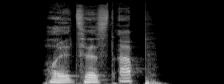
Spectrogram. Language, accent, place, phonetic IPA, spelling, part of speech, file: German, Germany, Berlin, [bəˌt͡søːɡə ˈaɪ̯n], bezöge ein, verb, De-bezöge ein.ogg
- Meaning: first/third-person singular subjunctive II of einbeziehen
